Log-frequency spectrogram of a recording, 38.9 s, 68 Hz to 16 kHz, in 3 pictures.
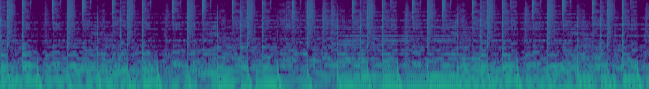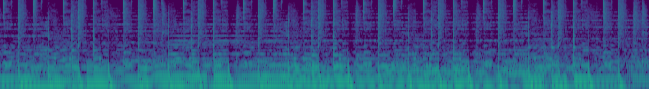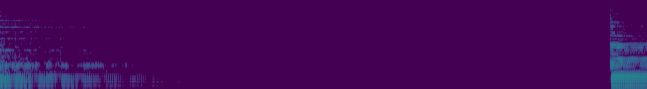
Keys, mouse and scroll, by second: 6.7 click, 6.9 click, 7.9 2, 10.4-11.8 drag, 11.9 /, 14.0 /, 15.1 click, 23.0 click, 37.7-38.9 drag.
